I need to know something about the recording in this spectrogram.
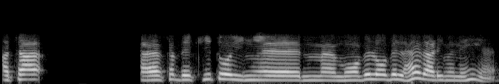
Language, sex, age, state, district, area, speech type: Hindi, male, 60+, Uttar Pradesh, Sitapur, rural, conversation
